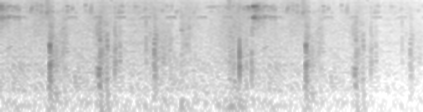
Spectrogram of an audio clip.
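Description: Faint footsteps on a hard surface, a step about every half second, fading out near the end.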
